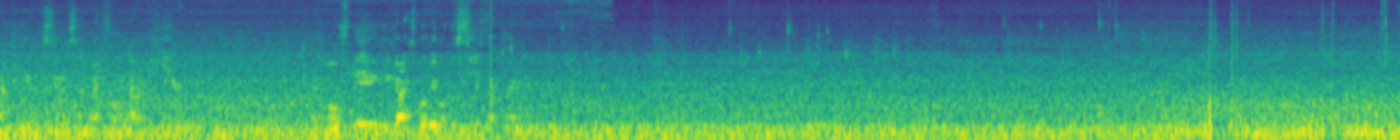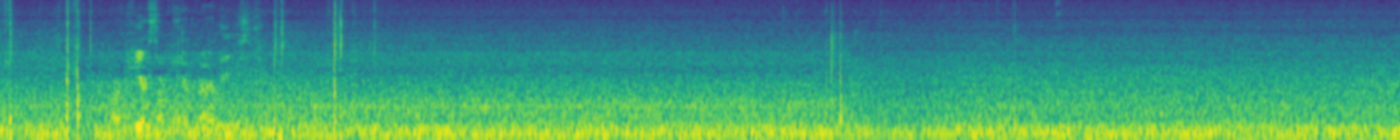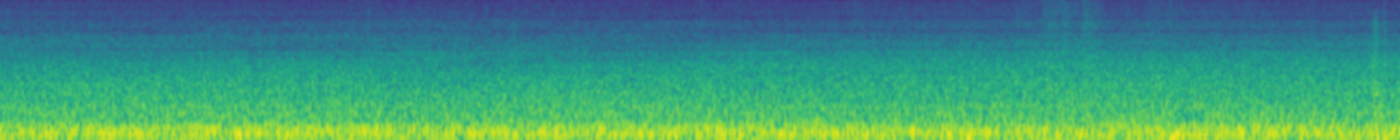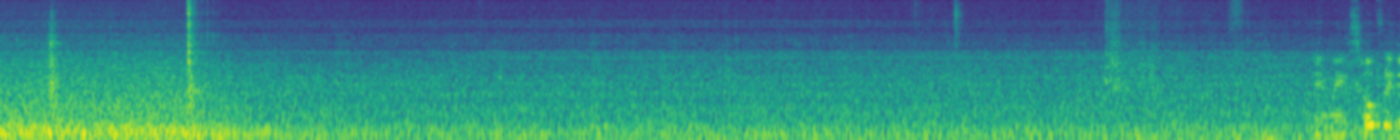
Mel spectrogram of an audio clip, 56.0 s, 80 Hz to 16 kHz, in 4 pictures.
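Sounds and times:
air conditioner humming: 0.0 - 56.0.

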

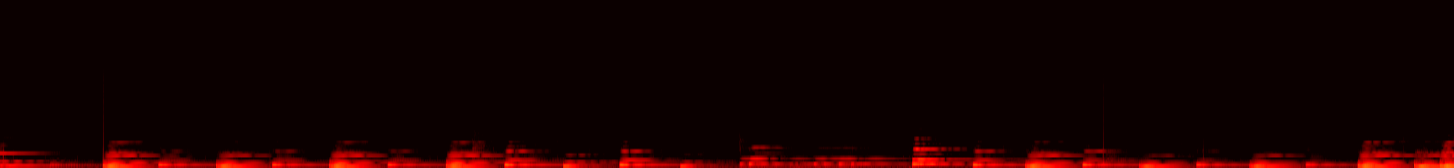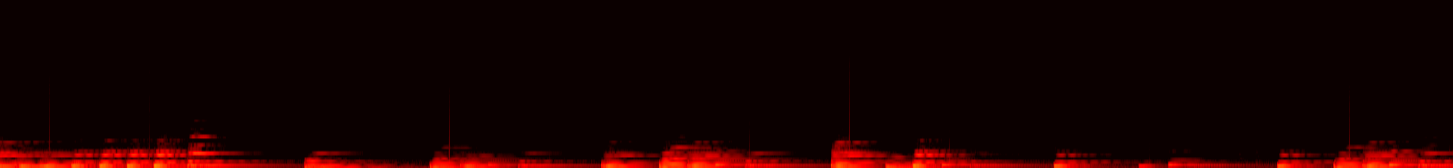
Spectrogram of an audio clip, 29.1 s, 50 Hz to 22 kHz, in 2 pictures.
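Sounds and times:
steel pan melody: 0.0 - 29.0.

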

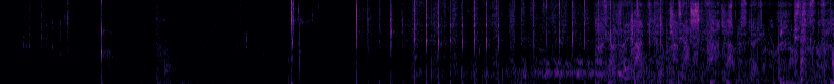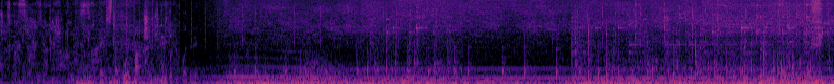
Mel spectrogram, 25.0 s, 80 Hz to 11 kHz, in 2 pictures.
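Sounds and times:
fork beating eggs: 5.9 - 25.0
taps and knocks: 14.4 - 25.0.

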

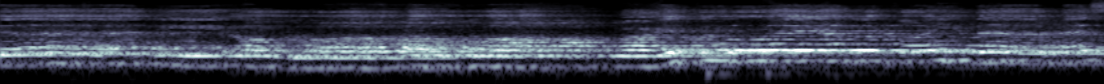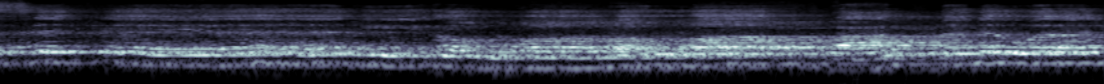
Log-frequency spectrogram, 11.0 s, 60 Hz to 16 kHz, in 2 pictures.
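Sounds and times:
man singing chant-like melody: 0.0 - 11.0.

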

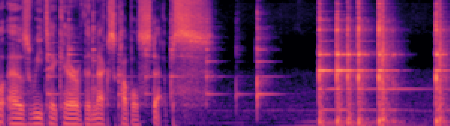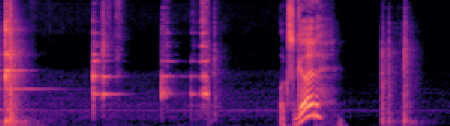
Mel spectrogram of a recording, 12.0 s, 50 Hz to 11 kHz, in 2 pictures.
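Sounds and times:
wooden spoon knocking frying pan: 0.6 - 6.5.

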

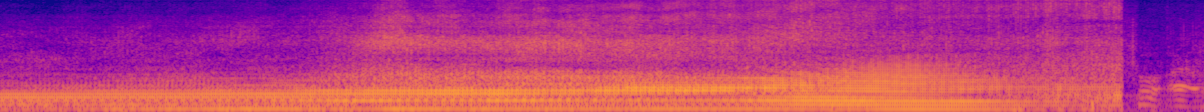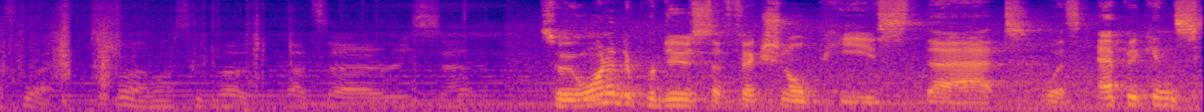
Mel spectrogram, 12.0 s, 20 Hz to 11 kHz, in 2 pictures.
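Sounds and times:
light plane engine drone: 0.0 - 5.6.

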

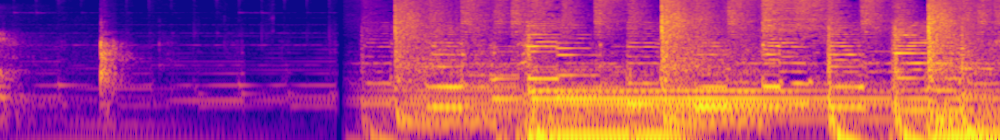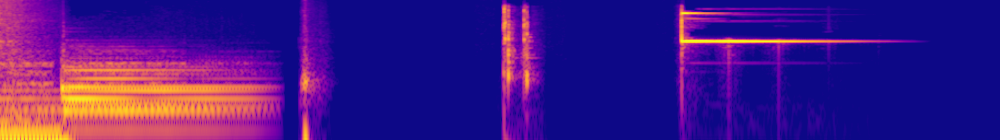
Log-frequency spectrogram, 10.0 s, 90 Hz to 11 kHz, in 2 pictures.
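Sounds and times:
bell-like notification ding: 8.4 - 9.6.

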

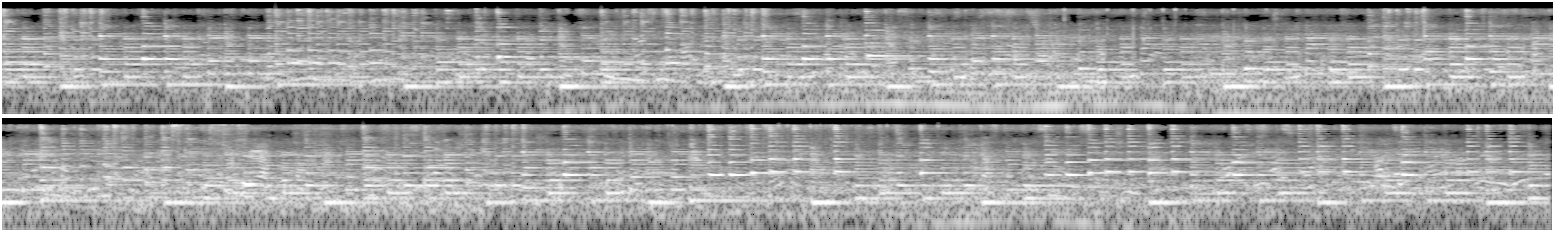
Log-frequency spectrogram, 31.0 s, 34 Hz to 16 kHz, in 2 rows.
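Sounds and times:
kora plucked melody: 0.0 - 31.0.

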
